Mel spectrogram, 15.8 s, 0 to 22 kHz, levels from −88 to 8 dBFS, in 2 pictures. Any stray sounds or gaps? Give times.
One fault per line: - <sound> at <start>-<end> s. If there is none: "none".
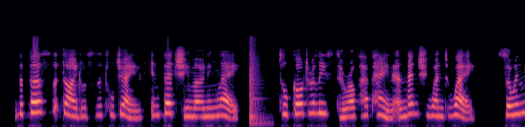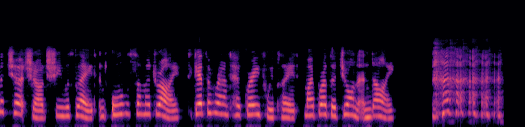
- thud at 3.7-4.1 s
- laugh at 14.3-15.4 s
